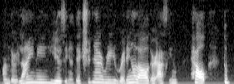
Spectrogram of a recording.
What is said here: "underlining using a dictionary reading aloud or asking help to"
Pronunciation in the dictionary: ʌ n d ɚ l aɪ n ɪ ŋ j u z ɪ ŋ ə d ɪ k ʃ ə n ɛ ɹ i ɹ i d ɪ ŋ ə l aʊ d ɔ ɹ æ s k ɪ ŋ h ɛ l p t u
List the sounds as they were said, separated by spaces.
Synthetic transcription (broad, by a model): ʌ n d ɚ l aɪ n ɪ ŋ j u z ɪ ŋ ə d ɪ k ʃ ə n ɛ ɹ i ɹ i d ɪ ŋ ə l aʊ d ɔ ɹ æ s k ɪ ŋ h ɛ l p t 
